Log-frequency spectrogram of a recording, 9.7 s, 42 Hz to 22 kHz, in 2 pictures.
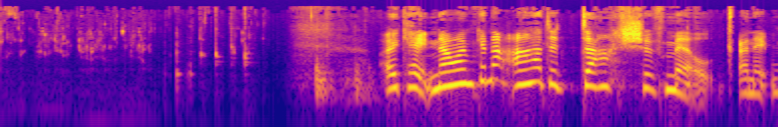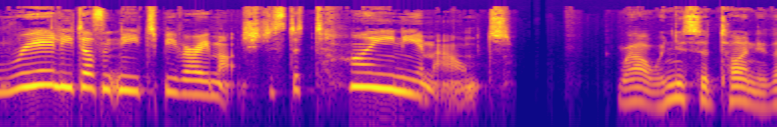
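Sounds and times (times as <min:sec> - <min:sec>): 
gurgling water drips in a jug: 0:00.0 - 0:01.8
water being poured into a jug: 0:00.0 - 0:01.8
speech: 0:02.4 - 0:08.1, 0:08.7 - 0:09.6.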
